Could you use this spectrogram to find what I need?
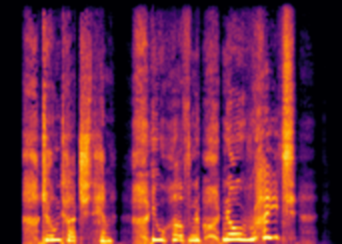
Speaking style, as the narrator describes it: gasped Emily frantically

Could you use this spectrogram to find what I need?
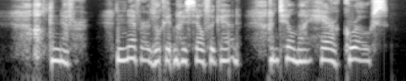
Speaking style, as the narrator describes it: she exclaimed passionately

